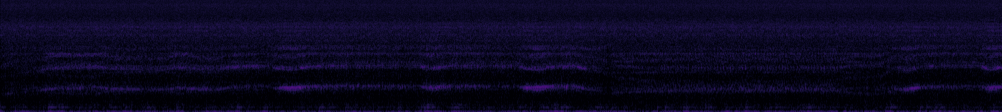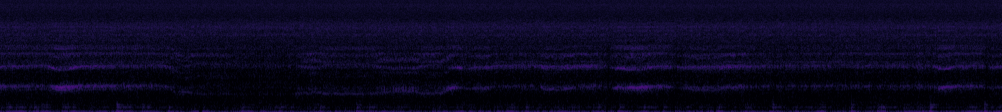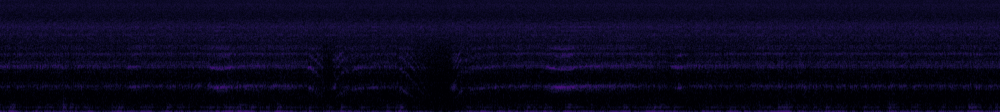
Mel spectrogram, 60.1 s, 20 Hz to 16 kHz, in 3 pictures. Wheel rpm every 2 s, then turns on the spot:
170, 200, 210, 230, 230, 220, 170, 160, 170, 220, 230, 220, 170, 160, 180, 220, 220, 220, 230, 230, 230, 230, 210, 160, 110, 220, 230, 230, 230, 230.
none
